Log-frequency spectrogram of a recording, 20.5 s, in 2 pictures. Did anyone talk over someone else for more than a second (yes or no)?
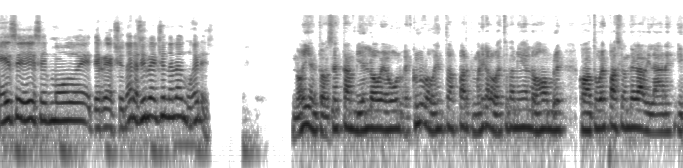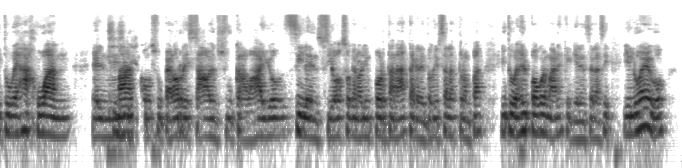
no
